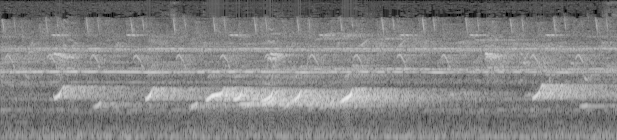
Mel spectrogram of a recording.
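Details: Dawn chorus of Northern grey gibbons in Borneo's rainforest, Tawau Hills Park, Sabah. Repeated level whoops climb into a quick cluster of rising bubbly notes around two to three seconds, backed by constant shrill insect buzzing.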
